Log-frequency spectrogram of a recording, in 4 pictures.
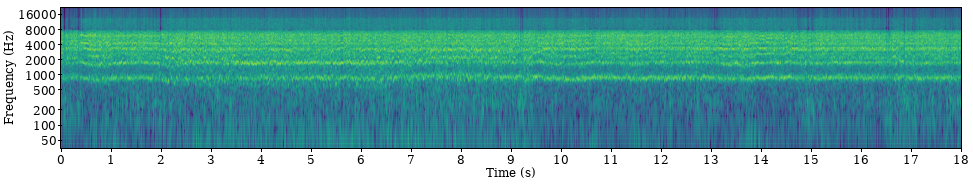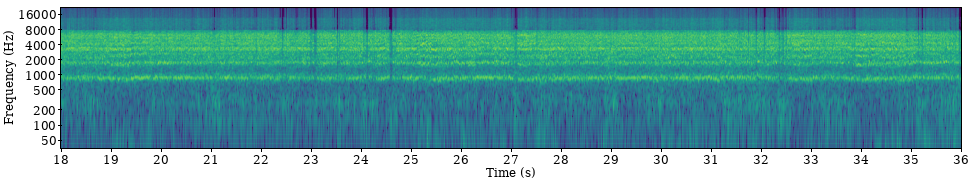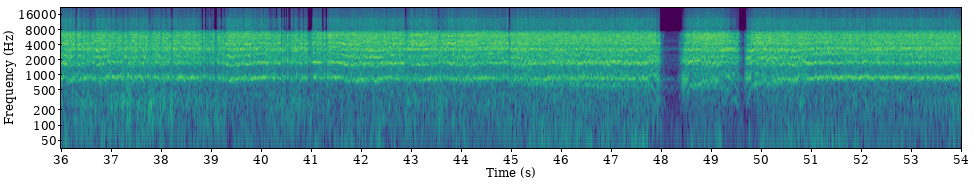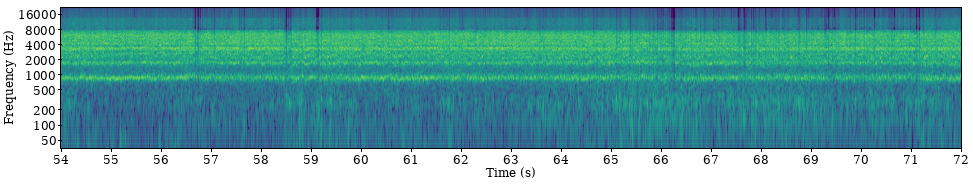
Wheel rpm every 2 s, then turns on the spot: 230, 200, 190, 230, 230, 220, 230, 230, 230, 230, 230, 230, 220, 220, 230, 230, 230, 220, 230, 230, 230, 220, 210, 170, 90, 190, 230, 230, 230, 240, 230, 230, 240, 230, 230, 230.
none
